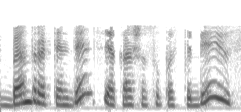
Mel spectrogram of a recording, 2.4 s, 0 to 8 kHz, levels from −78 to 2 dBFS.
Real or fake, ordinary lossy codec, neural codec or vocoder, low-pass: real; AAC, 16 kbps; none; 7.2 kHz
